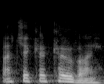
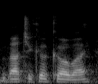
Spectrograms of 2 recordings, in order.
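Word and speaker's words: Vachaka Kovai: Guru pronounce it please? Vachika Kovai. Vachika Kovai.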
